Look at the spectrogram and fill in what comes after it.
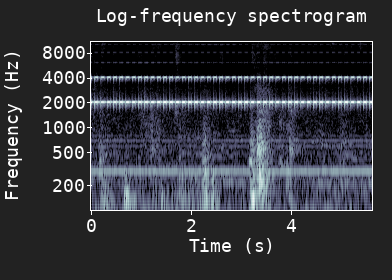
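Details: Time-piece alarm clock buzzer after tapping it to raise its low volume, sharp high clean beeps about four per second; normal buzzer alarm.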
